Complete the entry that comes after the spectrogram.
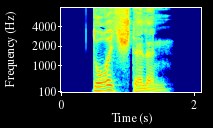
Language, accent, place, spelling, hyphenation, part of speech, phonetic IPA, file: German, Germany, Berlin, durchstellen, durch‧stel‧len, verb, [ˈdʊʁçˌʃtɛlən], De-durchstellen.ogg
- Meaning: to put through (i.e. a phone call)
